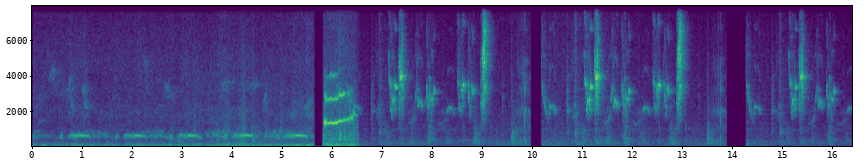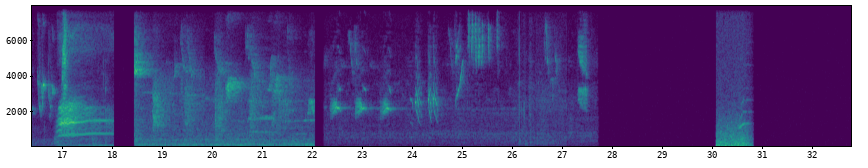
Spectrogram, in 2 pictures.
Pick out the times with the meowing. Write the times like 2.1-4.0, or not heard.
5.8-6.5, 16.9-18.1, 30.1-30.9.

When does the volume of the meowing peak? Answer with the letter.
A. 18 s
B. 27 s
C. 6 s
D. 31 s
C.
